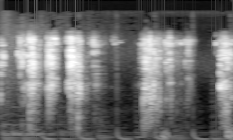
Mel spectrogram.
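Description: Foil Pokémon booster pack wrapper crinkling and tearing as a pack is opened by hand: a series of short crackling rustles.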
